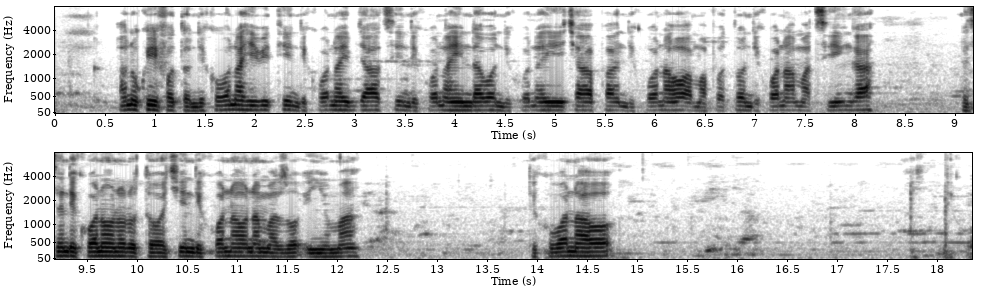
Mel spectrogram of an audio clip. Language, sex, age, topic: Kinyarwanda, male, 18-24, government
